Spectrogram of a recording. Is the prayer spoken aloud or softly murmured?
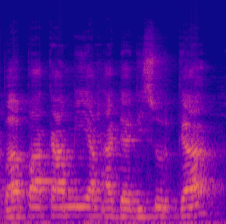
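aloud. It is spoken aloud in a full voice. The prayer is said out loud. "ini dengan suara"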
